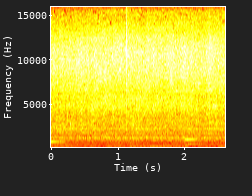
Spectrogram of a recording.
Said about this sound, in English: Saute well, give it a good mix and cover this until they are cooked well.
